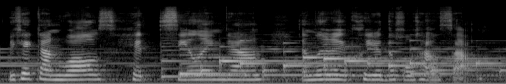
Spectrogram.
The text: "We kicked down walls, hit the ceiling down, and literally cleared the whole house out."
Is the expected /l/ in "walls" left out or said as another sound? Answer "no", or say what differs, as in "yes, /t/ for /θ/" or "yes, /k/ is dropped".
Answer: no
